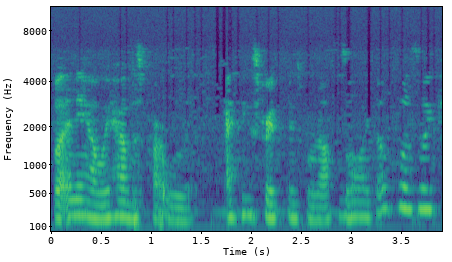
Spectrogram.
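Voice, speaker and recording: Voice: mid-range voice, steady tone, fast, highs cut off, a little hiss or hum. A speaker casually recapping a comic chapter in a rambling way, with lots of fillers and restarts. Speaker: manga chapter reviewer.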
